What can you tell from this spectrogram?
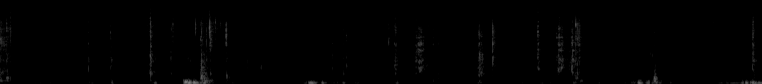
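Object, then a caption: Bar of soap scraped with a metal blade. A metal blade scrapes and shaves thin curls off the orange face of a hand-sized, solid bar of dry soap, painted in blue, orange and dark layers and held in one hand, while the shavings fall onto a wooden table. The strokes come as a quick run of dry, bright, crunchy scrapes with soft low thuds beneath. Each one stops short, with almost no ring.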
